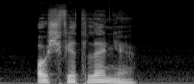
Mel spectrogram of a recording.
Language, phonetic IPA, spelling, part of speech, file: Polish, [ˌɔɕfʲjɛˈtlɛ̃ɲɛ], oświetlenie, noun, Pl-oświetlenie.ogg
